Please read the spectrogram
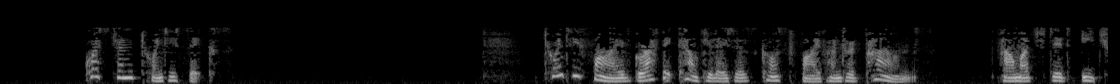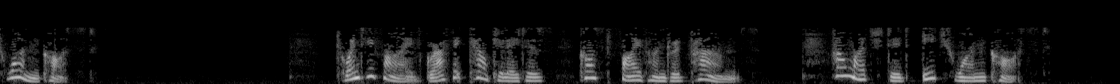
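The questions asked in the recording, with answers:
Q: How much did each one cost?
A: £20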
